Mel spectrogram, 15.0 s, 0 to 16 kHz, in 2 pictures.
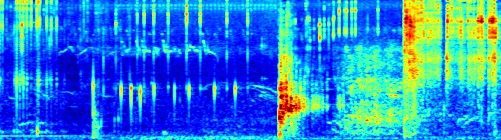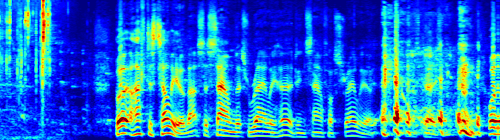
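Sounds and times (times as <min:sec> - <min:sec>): earthworms slurping and gurgling: 0:00.0 - 0:05.4, 0:06.1 - 0:08.1
gushing water: 0:00.0 - 0:05.4.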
